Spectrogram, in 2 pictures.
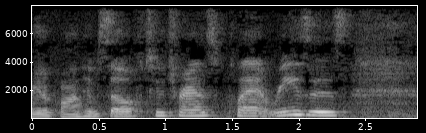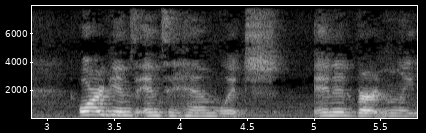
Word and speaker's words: Rize: beautiful, beautiful woman named Rize. Rize? I believe that's how you pronounce it. I always want to say Rise.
